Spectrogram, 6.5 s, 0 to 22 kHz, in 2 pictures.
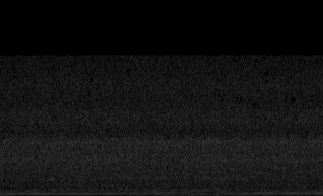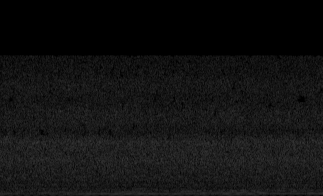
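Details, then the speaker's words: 100-plus-year-old Century S-3 Model 15 desk fan on high speed, straight wall power about 123 volts: smooth steady motor hum with soft airy rush, no scraping or ticking; normal running. "But for right now, I'm just going to do a straight out of the wall test. So here we go, starting with high speed."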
